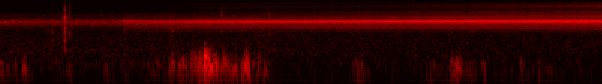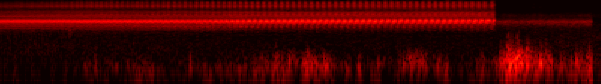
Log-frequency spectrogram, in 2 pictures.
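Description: A cicada sings a continuous, shrill buzz, made by vibrating organs on its body, holding for about eight seconds. The drone grows a little louder toward the end, then stops suddenly, with faint background rustles around it.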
